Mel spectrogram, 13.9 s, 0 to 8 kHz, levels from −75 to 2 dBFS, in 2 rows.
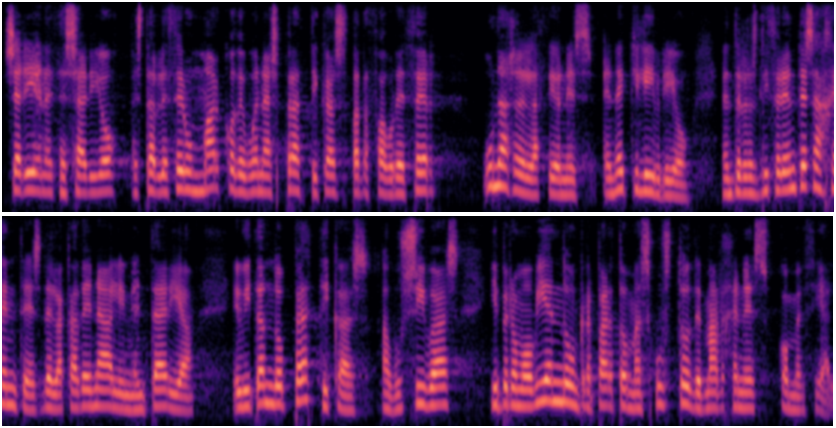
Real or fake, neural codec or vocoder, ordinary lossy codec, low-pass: fake; codec, 16 kHz, 0.8 kbps, ZipCodec; none; none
